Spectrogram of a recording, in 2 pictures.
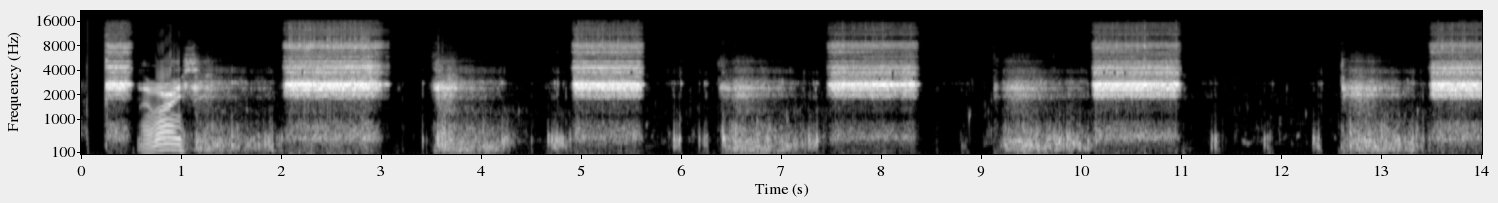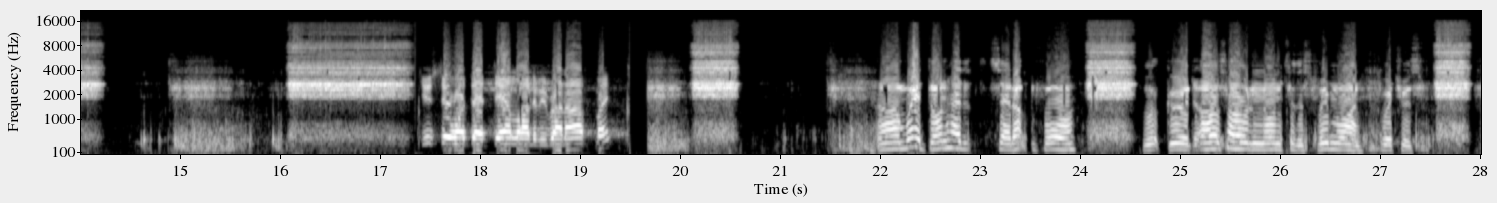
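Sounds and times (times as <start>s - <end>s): regulator gas hissing: 0.0s - 5.7s, 6.4s - 8.4s, 9.2s - 11.1s, 12.6s - 17.5s, 20.0s - 20.6s, 24.0s - 24.7s, 25.8s - 28.0s
exhaled air bubbling: 0.0s - 18.0s, 19.6s - 28.0s.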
